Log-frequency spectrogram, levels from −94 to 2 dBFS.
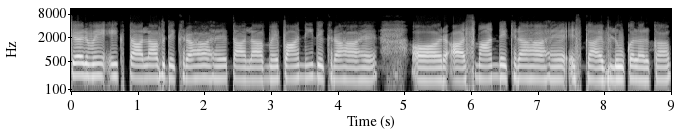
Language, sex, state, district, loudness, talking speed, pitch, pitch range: Hindi, female, Bihar, Madhepura, -14 LUFS, 145 wpm, 190 Hz, 185-200 Hz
